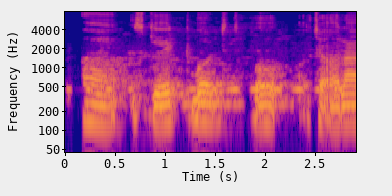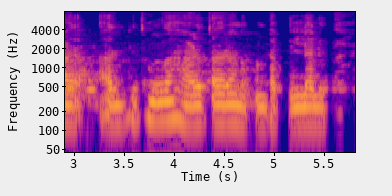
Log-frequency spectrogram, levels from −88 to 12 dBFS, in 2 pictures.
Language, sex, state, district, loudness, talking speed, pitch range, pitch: Telugu, male, Andhra Pradesh, Guntur, -16 LUFS, 70 wpm, 120-145 Hz, 130 Hz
